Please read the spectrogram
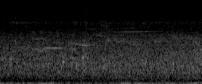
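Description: Quiet outdoor background noise under trees, with a few faint, brief high chirps of distant birds.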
